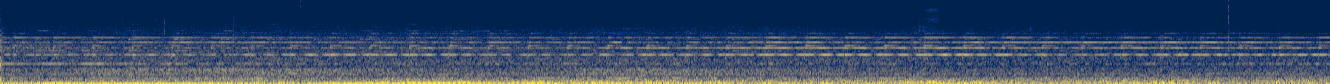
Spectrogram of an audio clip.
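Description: Metrolink commuter train rolling slowly through a level crossing, with a steady low diesel rumble that eases after about twelve seconds. Over it the crossing warning bell rings steadily as a high, pulsing tone.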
